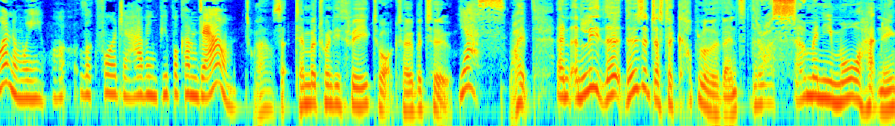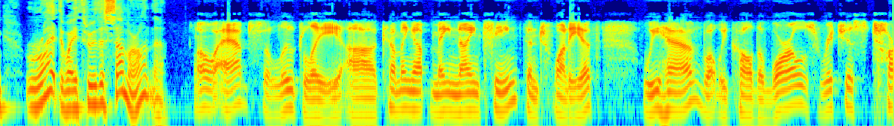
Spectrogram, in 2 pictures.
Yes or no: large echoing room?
no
